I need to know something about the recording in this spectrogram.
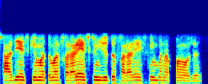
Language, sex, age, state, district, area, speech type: Gujarati, male, 18-30, Gujarat, Kheda, rural, conversation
